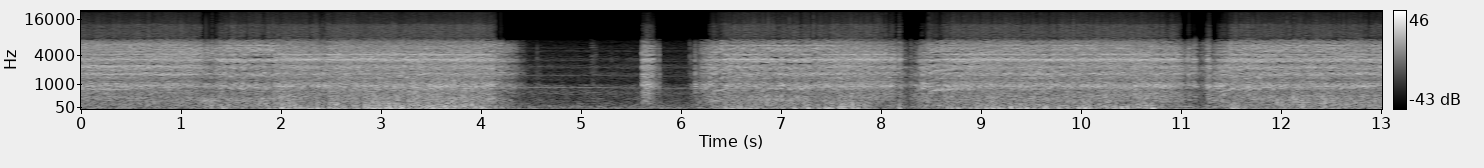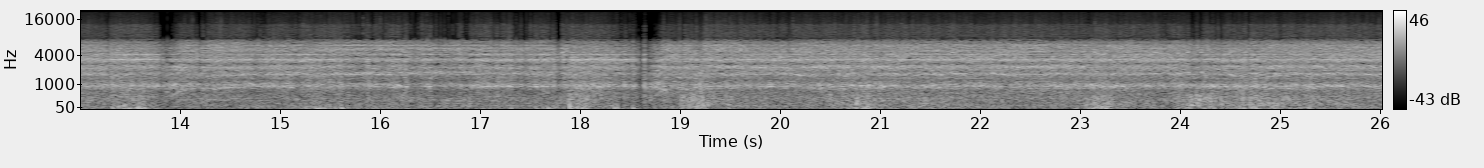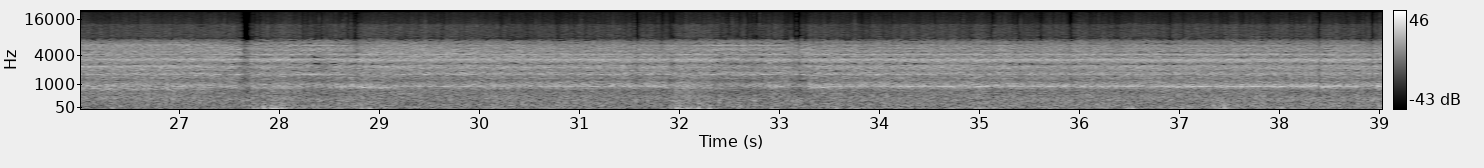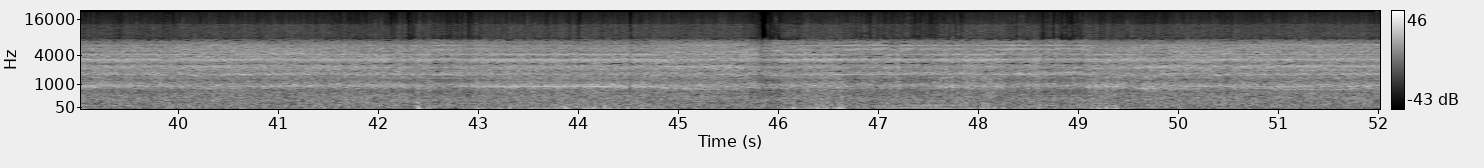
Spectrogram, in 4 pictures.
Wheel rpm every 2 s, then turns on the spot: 220, 150, 60, 130, 140, 120, 180, 190, 230, 130, 220, 230, 230, 220, 220, 240, 230, 230, 230, 230, 230, 230, 230, 220, 230, 220.
none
